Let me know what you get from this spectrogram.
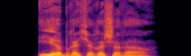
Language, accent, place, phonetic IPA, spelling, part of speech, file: German, Germany, Berlin, [ˈeːəˌbʁɛçəʁɪʃəʁɐ], ehebrecherischerer, adjective, De-ehebrecherischerer.ogg
- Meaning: inflection of ehebrecherisch: 1. strong/mixed nominative masculine singular comparative degree 2. strong genitive/dative feminine singular comparative degree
